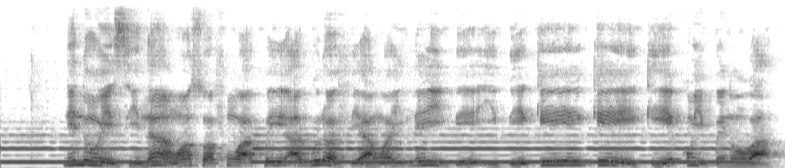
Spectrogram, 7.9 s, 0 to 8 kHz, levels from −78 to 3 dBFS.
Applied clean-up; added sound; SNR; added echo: none; Wind instrument, woodwind instrument; 4 dB; reverberation time 0.4 s.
